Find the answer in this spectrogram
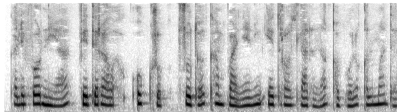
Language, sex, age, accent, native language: Uzbek, female, 19-29, Namangan, Uzbek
